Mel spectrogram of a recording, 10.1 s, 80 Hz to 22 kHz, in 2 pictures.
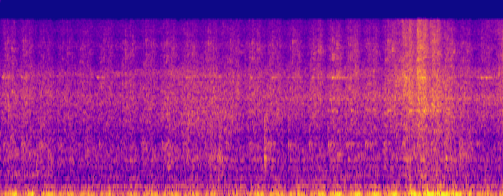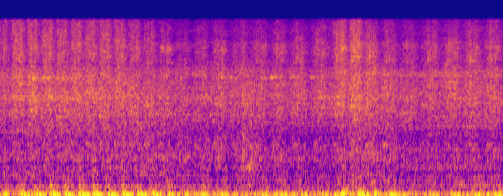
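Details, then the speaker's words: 1978 Ford F-150 with a 460 big-block V8 at idle: deep, uneven lumpy running with a missing beat and a chuffing exhaust pulse. Bad misfire from one dead cylinder, attributed to a flattened cam lobe. "i get idea how rough it's running there there now we won't die of carbon monoxide poisoning"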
